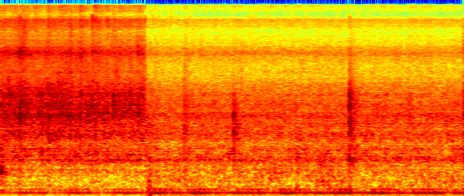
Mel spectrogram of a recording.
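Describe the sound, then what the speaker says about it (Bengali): Onions and green chilies fry in hot oil in a pan, a steady close sizzle that drops a little after a stir, with occasional soft taps of a spoon against the pan. "ভালো করে ভেজে নেব।"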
